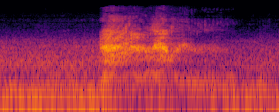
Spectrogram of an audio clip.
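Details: Great Dane puppies being scolded by adult Great Dane Crazy Redd, with big sister Wanda present; a single short, sharp bark of two quick pulses lasting under half a second over a quiet indoor background.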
